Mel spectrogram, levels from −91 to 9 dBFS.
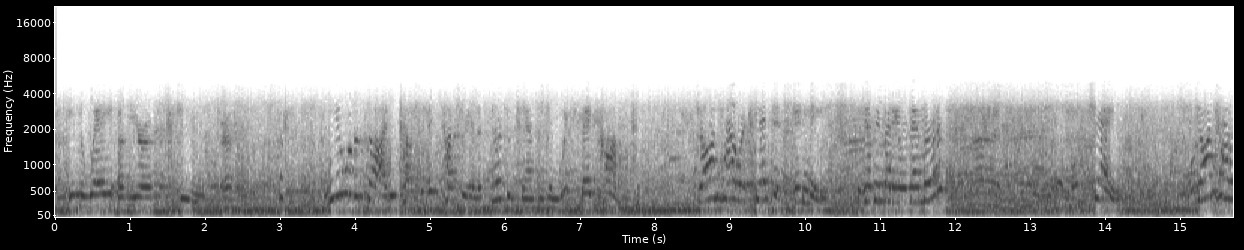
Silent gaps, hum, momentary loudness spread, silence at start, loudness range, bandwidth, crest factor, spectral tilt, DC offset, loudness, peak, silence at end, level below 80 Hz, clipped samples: none; none; 2 LU; 0 s; 1 LU; 3.9 kHz; 12 dB; -13 dB/octave; under 0.1%; -21 LUFS; -8 dBFS; 0 s; -52 dBFS; under 0.1%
